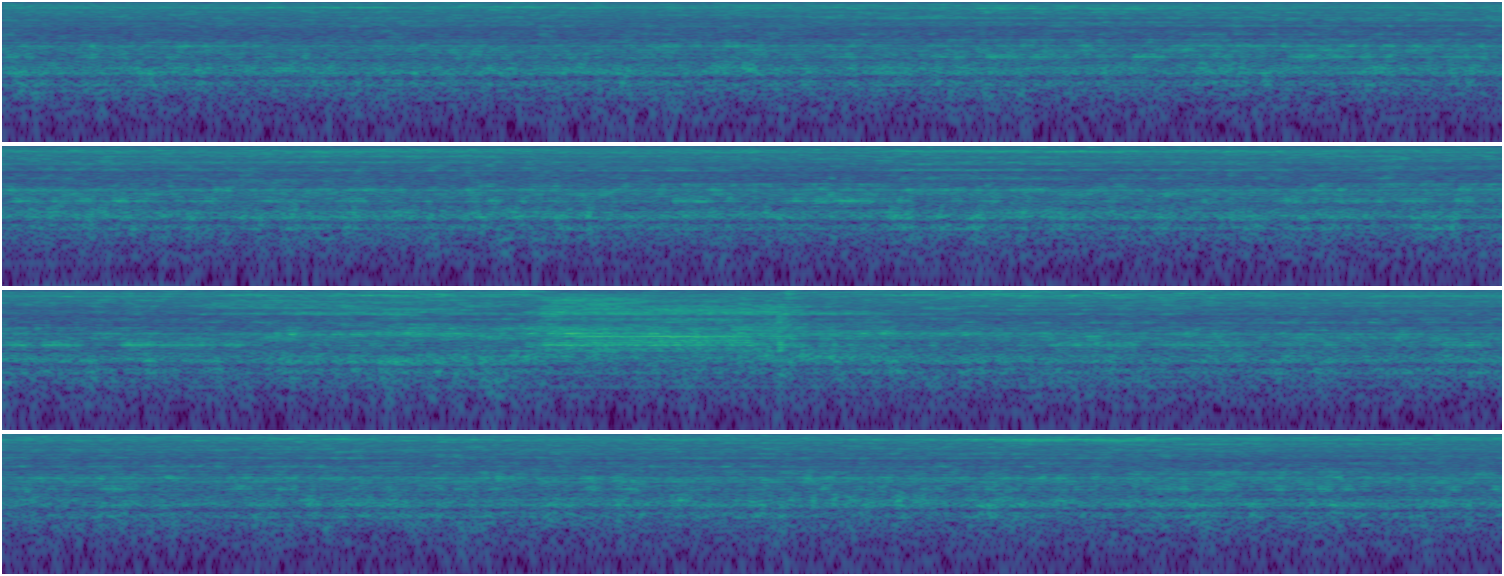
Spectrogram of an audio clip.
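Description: Craft heat gun running steadily, its fan blowing hot air onto black embossing powder to melt it over a stamped image. It gets briefly louder for a couple of seconds a little past the middle.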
